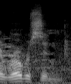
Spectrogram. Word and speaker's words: Roberson: now with two outs this will be Ty Roberson Robertson coming to the plate as I said where I'm from that's how you say it's not Robertson it's Robertson that's really how you say it but in my neck of the woods you're Roberson and he's a Blue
